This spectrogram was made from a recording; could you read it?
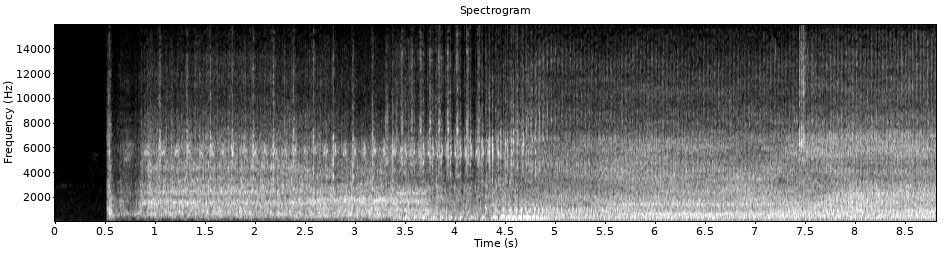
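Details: Toro Wheel Horse 1238XL lawn tractor after carburetor replacement, restarted by jumping the busted solenoid: cranks, fires at once, settles to steady even idle, no misses or knocks; charging battery at 13 volts and rising.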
